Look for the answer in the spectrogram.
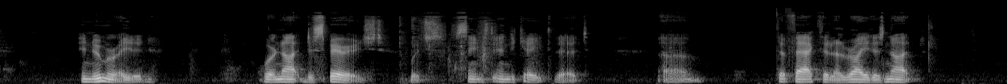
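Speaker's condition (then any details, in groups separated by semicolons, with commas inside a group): Parkinson's; may stumble over words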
